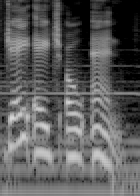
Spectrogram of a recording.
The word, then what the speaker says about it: Jhon: So it's J H O N.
